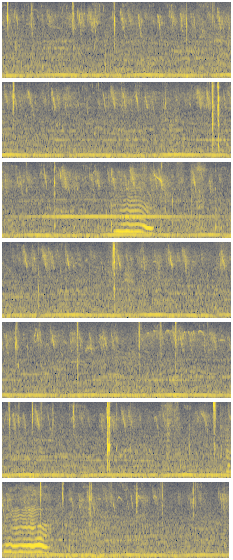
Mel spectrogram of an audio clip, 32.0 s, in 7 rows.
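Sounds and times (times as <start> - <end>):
mango crunching: 0.0 - 7.0, 7.7 - 32.0
steady low hum: 0.0 - 32.0
mouth clicks: 26.5 - 31.5.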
